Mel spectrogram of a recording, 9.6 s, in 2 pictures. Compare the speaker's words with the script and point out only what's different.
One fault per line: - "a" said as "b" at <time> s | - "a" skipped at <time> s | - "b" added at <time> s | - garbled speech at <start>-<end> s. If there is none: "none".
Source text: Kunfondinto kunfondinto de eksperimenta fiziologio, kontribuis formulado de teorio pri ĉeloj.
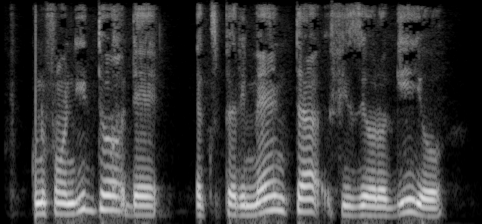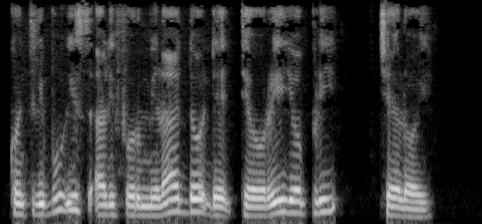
- "kunfondinto" skipped at 1.1 s
- "al" added at 5.8 s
